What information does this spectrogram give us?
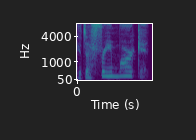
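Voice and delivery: high-pitched indignant retort; playful squeal of protest; mock protest. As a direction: imitate someone arguing back, voice jumping up high. Acted retort in a haggling quarrel.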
